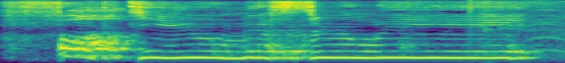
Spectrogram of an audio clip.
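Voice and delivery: very high shrill shout at full lung power. Recounting a guy at the back interrupting the driver's speech, retelling a top-of-lungs shout.

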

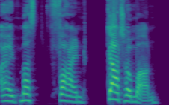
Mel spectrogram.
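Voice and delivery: put-on unhurried, slow, dragging British accent. Describing a half-dead character floating in the water, speaking as him: Wizardmon, British accent. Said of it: "I don't know why I made him British".

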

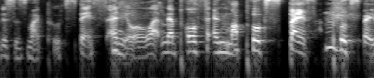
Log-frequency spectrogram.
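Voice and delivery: voice of a house cat. Voicing the very old pet cat with an attitude: Poofa the cat's voice. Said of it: "we do voices for animals in this house".

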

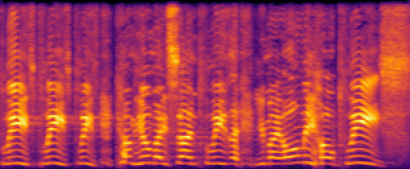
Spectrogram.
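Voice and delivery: broken, pleading voice. Acting out the father on his knees before Jesus: imitating desperate begging. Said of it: "he's just begging".

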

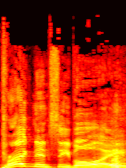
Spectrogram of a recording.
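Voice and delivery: loud, proud yell. Retelling a scene where Ravi recognizes someone: imitating a loud, proud yell. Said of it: "he yells loudly and proudly".

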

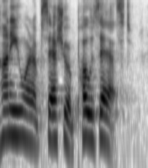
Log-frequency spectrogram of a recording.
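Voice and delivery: put-on American South accent. Retelling what a fellow panelist said after the speaker shared, imitating Rosie's southern accent. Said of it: "that southern accent".

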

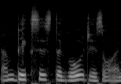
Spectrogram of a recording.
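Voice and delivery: soft, tumbling, rushed, rattled-off speech. Asked who she is, she gives her name, said really fast. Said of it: "She said that real fast".

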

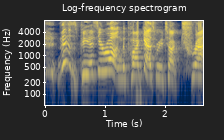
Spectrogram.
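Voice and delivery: loud, high, half-screamed delivery. Trying out a podcast intro for a co-speaker, do a Billy Eichner impression, screaming a little. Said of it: "like screaming a little bit".

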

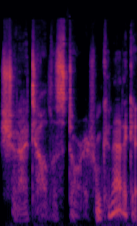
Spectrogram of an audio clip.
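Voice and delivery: very quiet, breathy whisper, barely above a breath. Retelling what the brother whispered across the table at a panel, whispering. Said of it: "my brother leaned across our table and whispered".

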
